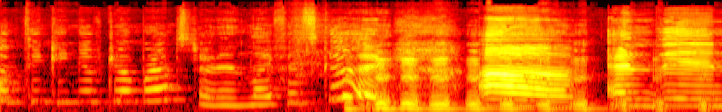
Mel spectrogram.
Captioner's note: laughing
